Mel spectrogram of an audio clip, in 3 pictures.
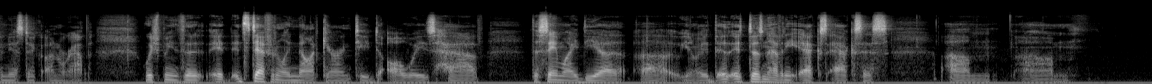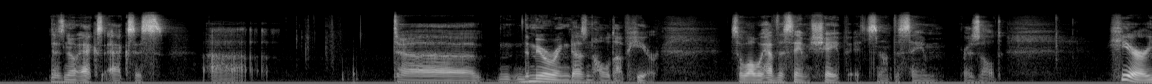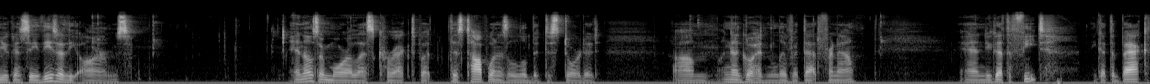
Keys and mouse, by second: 27.9 a.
